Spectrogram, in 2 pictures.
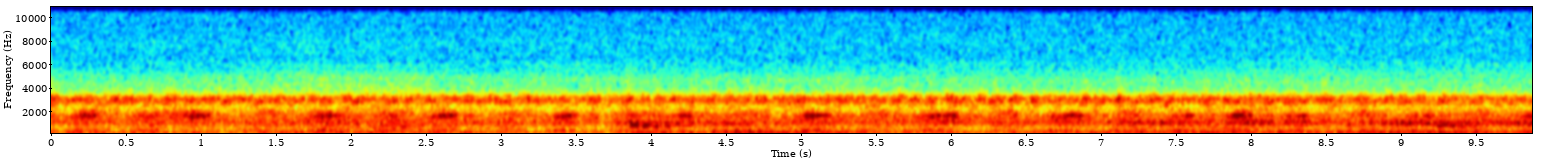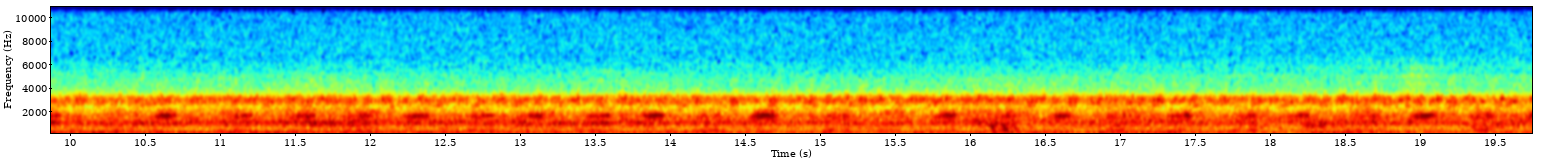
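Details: Dawn frog chorus during the rainy season near Deokso IC on the expressway, in light fog with sparse traffic. Countless overlapping calls form a steady wall of rhythmic croaking pulses, numbers impossible to tell, with a low background rumble.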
